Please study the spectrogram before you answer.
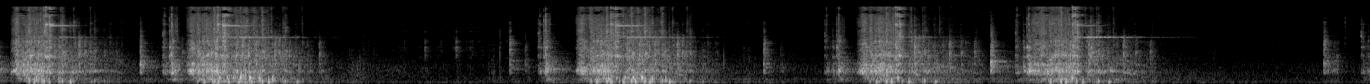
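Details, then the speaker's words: Honda GX160 engine on a portable air compressor, converted from gasoline to propane, bursts into life, dies, and catches again repeatedly while surging and stalling; owner suspects the compression release on the cam or weak valve springs and valves, unconfirmed. "it's so sensitive D so easy I'm beginning to think that the compression release on the cam is messed up or something something is wrong with this [Applause] engine"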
